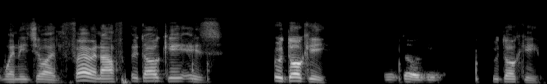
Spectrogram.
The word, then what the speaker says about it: Udogie: right C Cube saying it's a doy because UD DOI oogi told interviewer how to pronounce it when he joined fair enough udogie is Udi UD DOI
